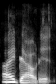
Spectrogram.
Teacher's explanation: this t and i connects and it will sound like i dow did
